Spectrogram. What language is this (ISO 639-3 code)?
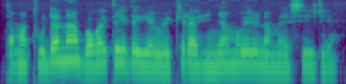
kik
